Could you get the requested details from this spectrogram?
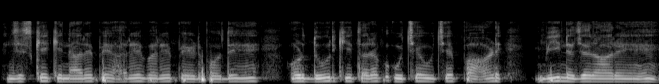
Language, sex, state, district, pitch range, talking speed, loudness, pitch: Hindi, male, Rajasthan, Jaipur, 135-150 Hz, 180 wpm, -22 LUFS, 140 Hz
